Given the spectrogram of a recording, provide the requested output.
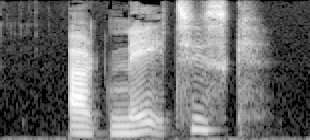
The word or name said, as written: agnatisk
